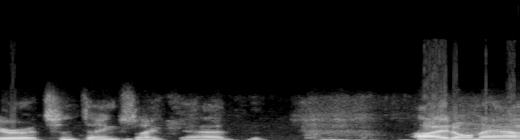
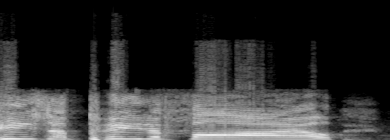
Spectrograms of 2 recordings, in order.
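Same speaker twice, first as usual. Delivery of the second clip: high, slow, furious screaming shout. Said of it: "that fucking guy was screaming at me".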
